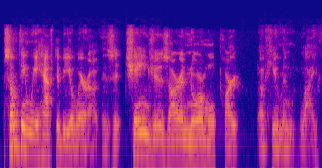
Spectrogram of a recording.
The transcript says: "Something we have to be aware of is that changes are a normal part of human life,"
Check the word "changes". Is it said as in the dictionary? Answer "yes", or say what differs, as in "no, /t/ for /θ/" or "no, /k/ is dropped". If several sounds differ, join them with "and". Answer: yes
